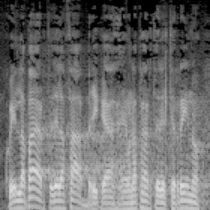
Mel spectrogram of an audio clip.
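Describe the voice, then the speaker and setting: A man's voice: on the low side, steady tone, brisk, natural voice. A man voicing a solemn, severe old friar with grief in him, grave and admonishing like a preacher, in a dramatised novel reading. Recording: echoey room with long reverb.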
